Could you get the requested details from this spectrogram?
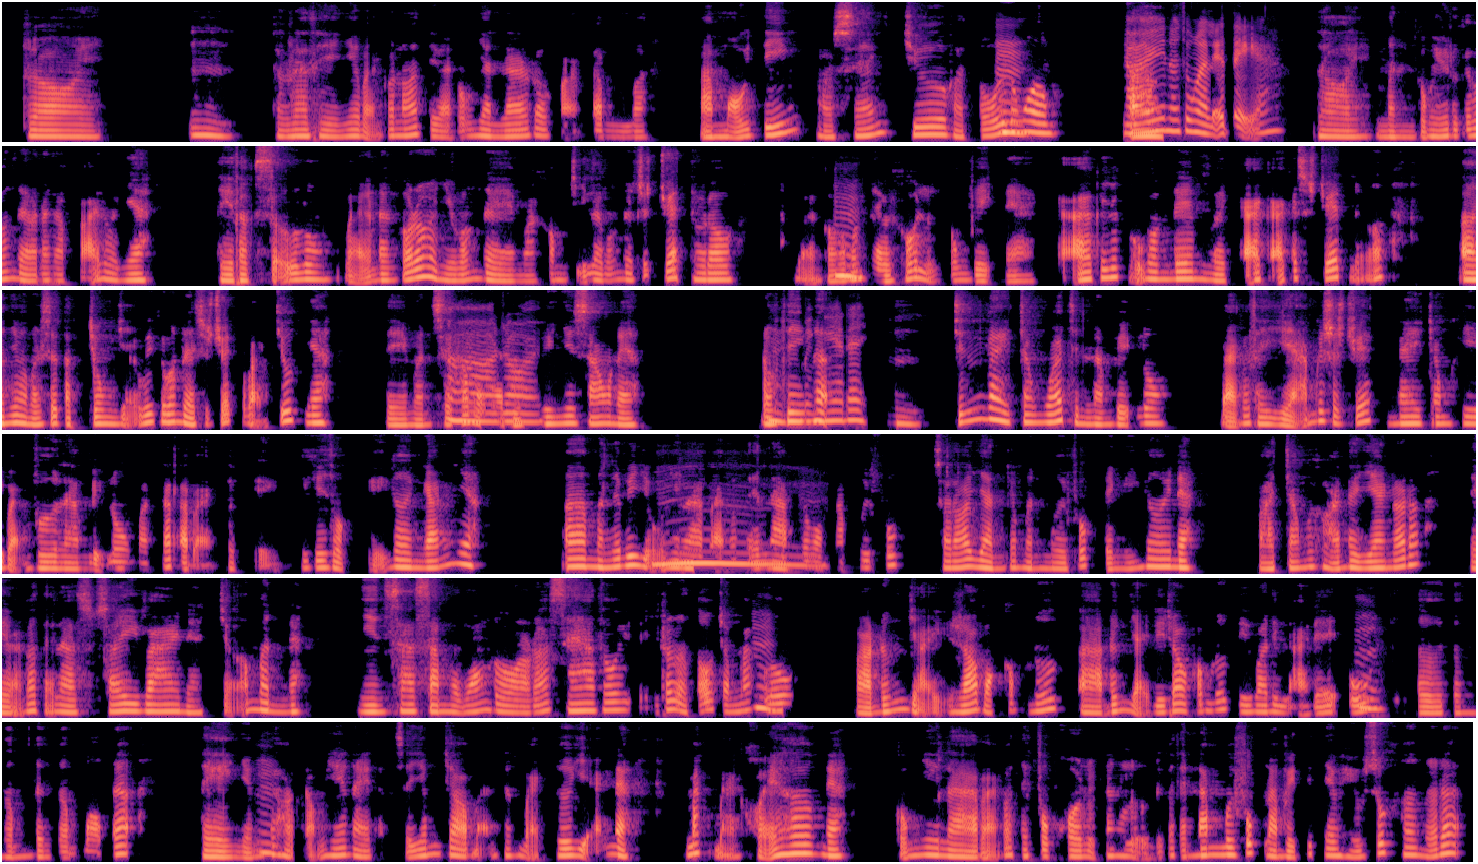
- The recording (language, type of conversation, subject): Vietnamese, advice, Làm sao để giảm căng thẳng sau giờ làm mỗi ngày?
- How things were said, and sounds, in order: none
